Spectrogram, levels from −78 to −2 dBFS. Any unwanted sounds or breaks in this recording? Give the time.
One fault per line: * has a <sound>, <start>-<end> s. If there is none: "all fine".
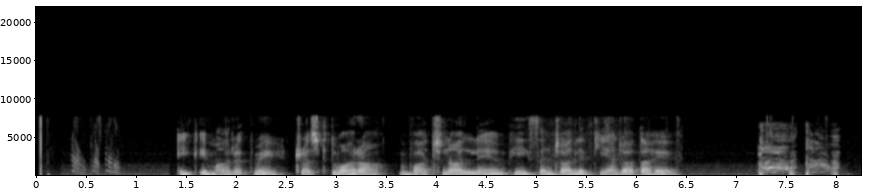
* has a chirp, 0.4-0.9 s
* has a cough, 7.2-8.1 s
